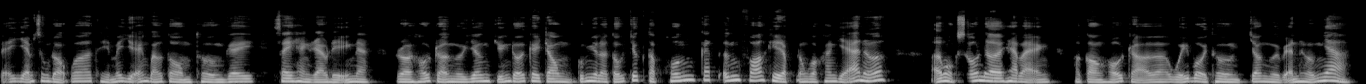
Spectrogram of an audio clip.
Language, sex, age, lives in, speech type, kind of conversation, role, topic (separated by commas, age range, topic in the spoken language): Vietnamese, male, 25-29, Vietnam, read, expert-assistant, expert, Các dự án bảo tồn động vật hoang dã ở Việt Nam hiện nay gặp những khó khăn và thành công gì?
